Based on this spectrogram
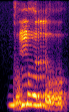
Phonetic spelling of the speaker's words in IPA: ɡ o̰ m o r o̰

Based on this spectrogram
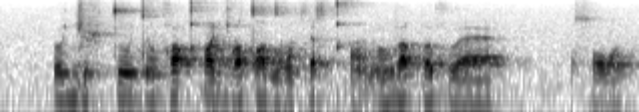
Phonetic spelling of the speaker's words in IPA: ʊ˧ d͡ʑ ʊ˧ ʂ t̪ ũː˧ t ũ˨ χʷ ɛ˦˨ qʰ ɔ˧ d͡ʑ ʊː˨˦ tˤ ʊ˨ i̯ dˤ ũː˨ s ɨ˦ s qʰ æ̃ː˨ ɳ ɔ̃˦ v ɨ˦˨ q ɨ˦ χʷ æː˧ | sˤ u˨

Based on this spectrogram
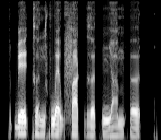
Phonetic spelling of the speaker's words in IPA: ɓ e˨˦ k ə̤˨˩ n k w ɛ̰˧˨ w f a˨˩ k̚ ɣ ə˨˩ t̚ ɲ a̤˨˩ m ʔ ə˨˩ t̚

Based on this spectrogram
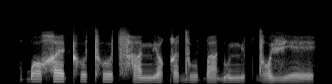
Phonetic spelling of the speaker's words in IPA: ɓ ɔ χ ɛ kʰ ʊ tʰ ʊ t͡sʰ a mʲ o q ɪ d u ɓ a ɠ u mʲ o p d ɔ vʲ e

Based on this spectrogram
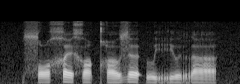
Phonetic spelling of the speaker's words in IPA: sˤ ʊ χ ɛ x ɒ qʰ o z ɜ ʔ u rʲ ʊ r a

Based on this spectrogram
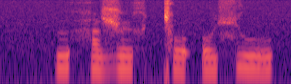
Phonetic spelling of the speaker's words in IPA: ɯ h a ʐ ø x ǀ o ʔ o ɕ u

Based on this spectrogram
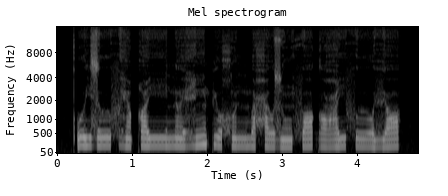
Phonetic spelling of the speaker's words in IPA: kʷʼ ɯ j z ɯː f ɦ ẽ qʷ iː n ə̃ e̯ ɦ ĩ pʲ u χʷ ẽ ŋ m ə ħ ə o̯ z ũ f ɒ ɡ ɒ ʕ i f ɯː o̯ vʲ ɒ

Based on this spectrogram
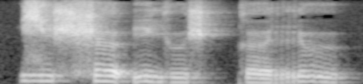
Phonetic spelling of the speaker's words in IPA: ʑ i˥˩ ʃ ʂ əː˥˩ ʔ i˥˩ j ɯː˨˩ ʃ kː əː˨˩ r ɯ˥˩

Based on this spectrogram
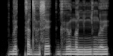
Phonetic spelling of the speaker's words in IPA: b ɛ kː a dʱ ə s ɛ | ɡʱ ø ʊ̯ n ɔ ɲ o ɲ ʌ ŋ l ə ɪ̯

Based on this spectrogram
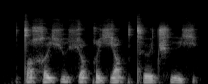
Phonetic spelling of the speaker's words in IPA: tˤ ɘ χ ɘ ç y ç y q ɘ ç a q tʰ ɘ t͡ʃʰ i ç

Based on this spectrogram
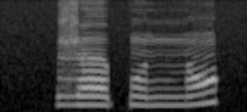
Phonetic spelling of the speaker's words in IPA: ʐ ɜ p õ nː ɔ̃

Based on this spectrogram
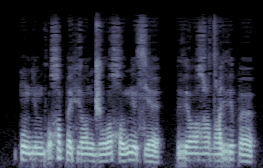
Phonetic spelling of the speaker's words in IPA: p ũ bʲ œ̃ m b ṵ χ ɵ p ɛ fʲ ɔː n d͡ʒ oː χ u mʲ ũ sʲ ɛ | rʲ ɔː ʁ ɔ dˤ o rʲ ɤ p œ

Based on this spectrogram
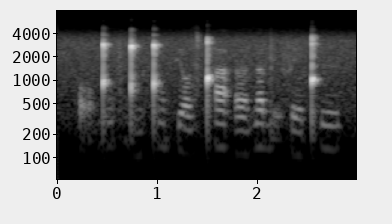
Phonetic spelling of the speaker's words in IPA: ɔ̰ ɡ͡ǃ ɔ̤ f ɡ͡ǃ o̤ ǃ ɔ̤ kʲ ɔ z ǃʰ a ʔ ɐ z ɐ d ḛ f e ǃʰ ɨ

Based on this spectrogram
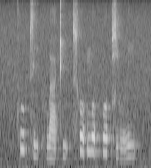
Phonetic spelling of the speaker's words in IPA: kʰ u˦ p̚ s i˨ ʔ h w a˨˩ kʰ i˨ ʔ t͡sʰ o˦ ʔ m o˦ ʔ p o˦ ʔ ɕ j u˨˩ l i˦ p̚

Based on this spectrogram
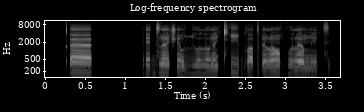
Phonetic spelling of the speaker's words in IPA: kʼ œ | ɾ ɪ d͡z ə̃ ʃ ə̃ w ʎ u l u ɾ œ̃ cʰ i b l ɔ tʼ ə̃ l ɔ̃ f u l ɐ̃ m ĩ t͡s

